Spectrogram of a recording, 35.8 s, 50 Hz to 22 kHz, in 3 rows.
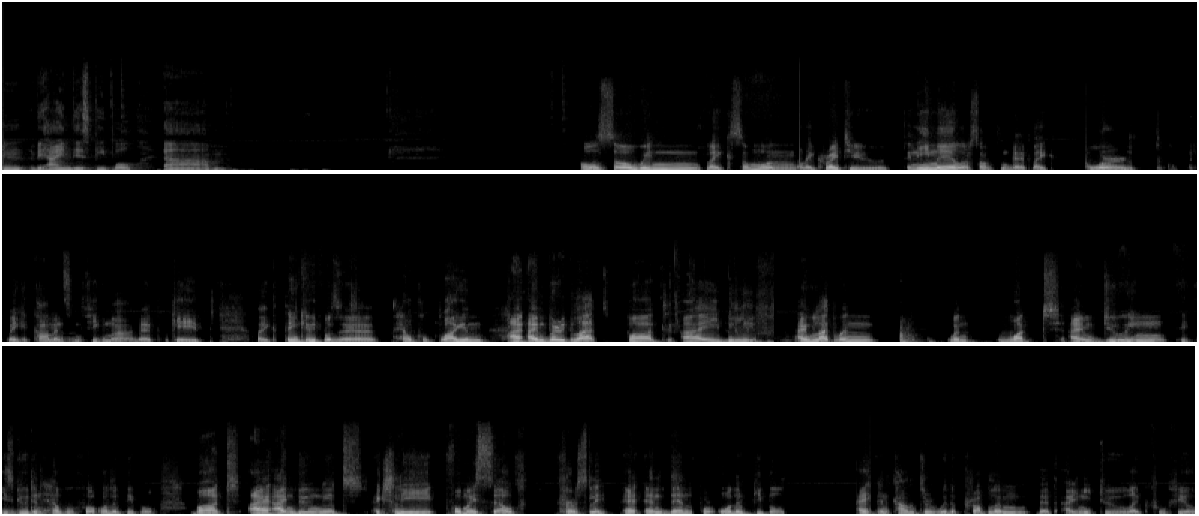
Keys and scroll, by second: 1.8 shift+1, 2.6 shift+2.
